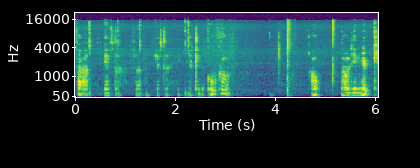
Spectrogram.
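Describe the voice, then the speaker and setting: A man mumbles at a fairly slow pace, his intonation lively. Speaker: photo editing tutorial maker. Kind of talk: tutorial. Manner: mumbling; hesitant with fillers.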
